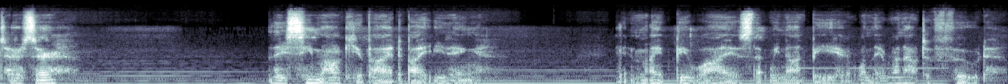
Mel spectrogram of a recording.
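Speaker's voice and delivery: gentle whispered voice. Speaking in character to Tercer about the feeding creatures, in a quiet, gentle tone. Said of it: "I say kind of quietly in a gentle tone".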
